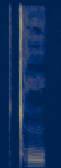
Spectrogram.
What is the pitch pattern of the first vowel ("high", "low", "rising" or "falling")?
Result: low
